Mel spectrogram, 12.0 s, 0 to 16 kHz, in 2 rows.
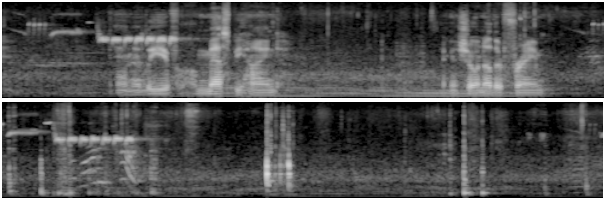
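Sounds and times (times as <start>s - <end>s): high pulsed chirping: 0.0s - 2.4s
sharp wooden knocks: 10.5s - 11.0s.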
